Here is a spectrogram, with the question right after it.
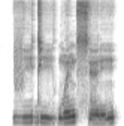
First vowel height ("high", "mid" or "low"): high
